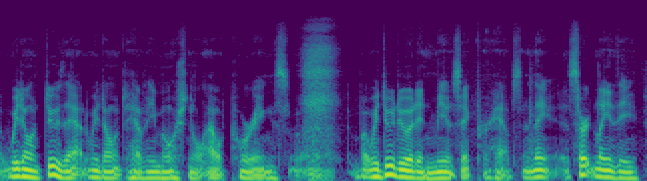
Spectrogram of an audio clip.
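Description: A man with a Minnesota accent, a jazz musician answering interview questions in a reserved, hesitant way with many pauses. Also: on the low side, gravelly, warm tone, slightly rough, no echo. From Minnesota, USA.

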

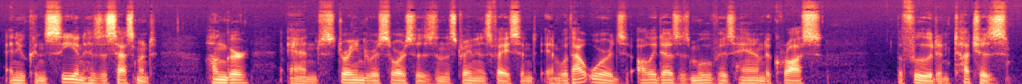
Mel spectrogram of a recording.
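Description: A man interviewing a guest, asking measured questions with some fillers. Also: extremely low pitch, darkish tone, no room sound.

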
